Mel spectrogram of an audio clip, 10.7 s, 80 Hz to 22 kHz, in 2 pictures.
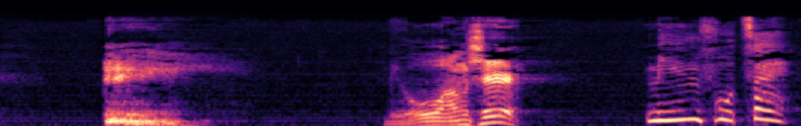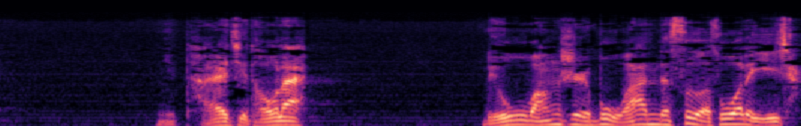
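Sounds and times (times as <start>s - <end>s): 
man's light cough: 0.7s - 1.4s
speech: 3.1s - 3.6s, 4.3s - 5.3s, 6.4s - 7.5s, 8.6s - 10.6s.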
